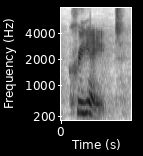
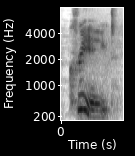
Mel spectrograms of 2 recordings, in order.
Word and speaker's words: create: if you say uh create you're going to put the stress on the second syllable because if you said create you'd be saying it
